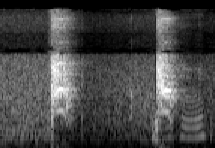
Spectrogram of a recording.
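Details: Six-week-old puppies playing: two high, sharp barks about a second apart, the second followed by a brief wavering whine, with quiet indoor background.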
